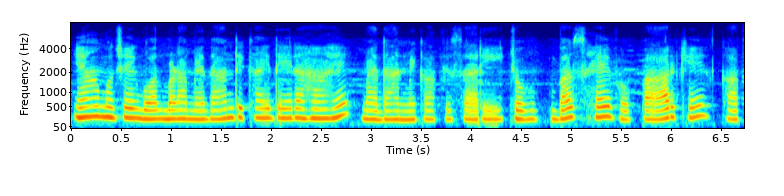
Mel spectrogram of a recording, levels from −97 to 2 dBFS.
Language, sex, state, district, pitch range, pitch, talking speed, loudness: Hindi, female, Maharashtra, Pune, 200-235 Hz, 210 Hz, 180 wpm, -26 LUFS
